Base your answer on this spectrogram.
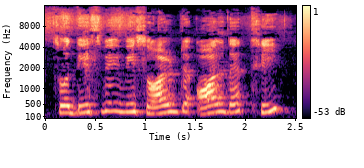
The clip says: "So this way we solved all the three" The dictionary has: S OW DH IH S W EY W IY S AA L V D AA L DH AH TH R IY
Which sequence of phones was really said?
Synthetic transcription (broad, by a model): S OW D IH S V EY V IY S AA L V D AA L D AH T R IY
